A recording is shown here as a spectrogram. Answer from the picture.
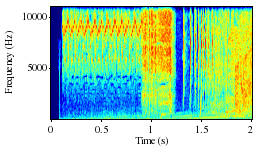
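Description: Sound-designed intro-logo effects: a low rumble under a high fluttering buzz, then sharp clicks about a second in and electronic tones gliding up and down.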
